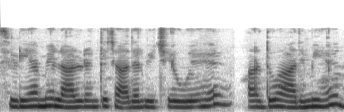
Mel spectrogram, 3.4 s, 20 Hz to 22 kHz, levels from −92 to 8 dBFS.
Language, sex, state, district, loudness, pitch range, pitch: Hindi, female, Uttar Pradesh, Hamirpur, -13 LUFS, 210-235 Hz, 220 Hz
